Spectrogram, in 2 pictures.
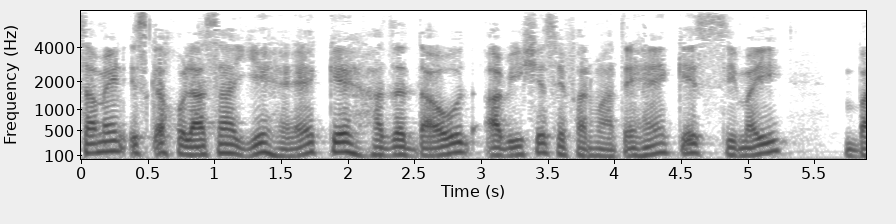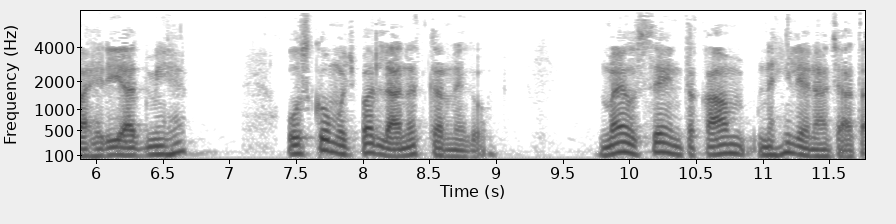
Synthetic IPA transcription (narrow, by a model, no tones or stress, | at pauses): sɐməənɪ̰skaxʊlaːsajeɦɛkeɦɐzɾət̪̚d̪a̰ːuːd̪ɐ̰biːʃesefɐɾmaːt̪eɦɛ̃kesɪmaːi | baːɦɪɾiaːd̪miɦɛː | ʊskomʊd͡ʒʱpɐɾlaːnət̪kɐɾned̪o̰ː | mɛ̃ːʊsːeɪ̃nt̪ɪqaːmnɐɦĩleːnat͡ʃa̰ːɦt̪aː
